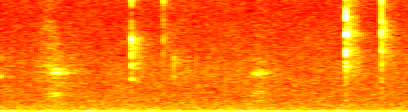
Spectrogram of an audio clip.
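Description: Faint clicks of knitting needles as a stitch is knitted: a soft tick about two-thirds of a second in and two more close together near the end, otherwise near silence.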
